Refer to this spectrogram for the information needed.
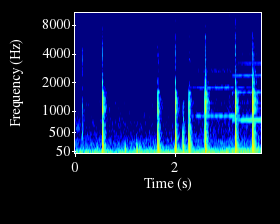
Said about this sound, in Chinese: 罗夫巴特一直跑，一直跑，跑到奥德特房间的门前，轻轻的敲门。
